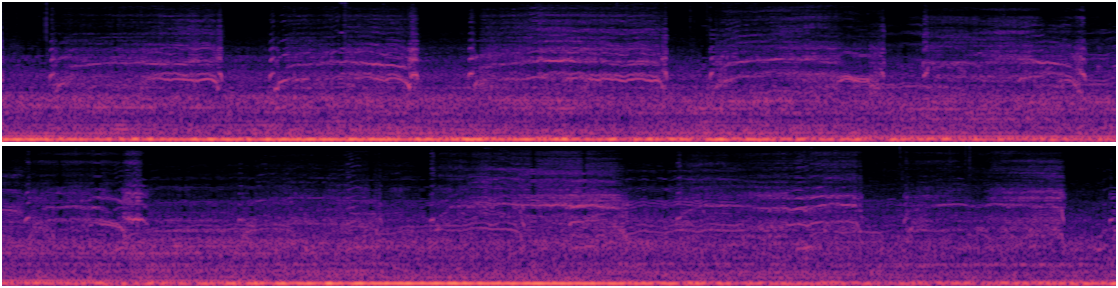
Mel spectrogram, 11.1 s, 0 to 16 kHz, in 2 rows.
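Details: Great Spirit Bluff peregrine falcon nestlings at feeding time, live nest cam, 22 May 2020; rapid series of short, harsh harmonic cries repeating more than twice a second, over a loud low rumble.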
